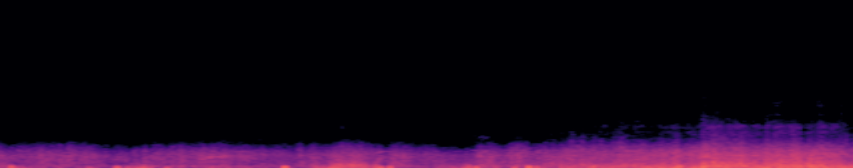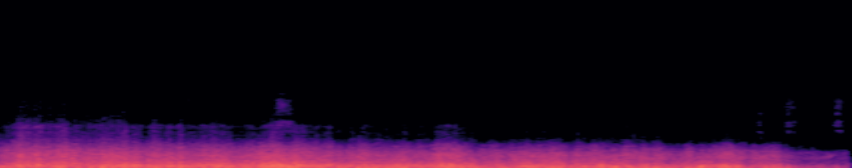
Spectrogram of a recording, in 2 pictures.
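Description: Wind buffeting the microphone of a bicycle-mounted camera while riding, growing louder about four seconds in and staying strong until near the end. Scattered knocks from the bike rolling over the bumpy path come through in the first few seconds.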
